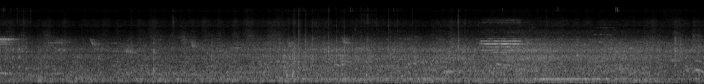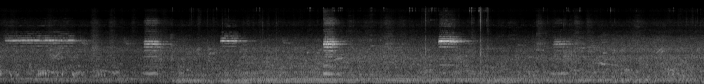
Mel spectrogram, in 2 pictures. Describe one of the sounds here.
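Pigeons coo softly.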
